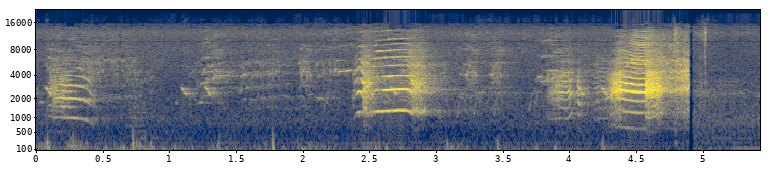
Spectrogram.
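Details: Sulphur-crested Cockatoo at Carisbrooke Park, a suburban Adelaide park in South Australia, amid its crazy antics. Scattered grating squawks build to two louder harsh screeches, the last ending abruptly.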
